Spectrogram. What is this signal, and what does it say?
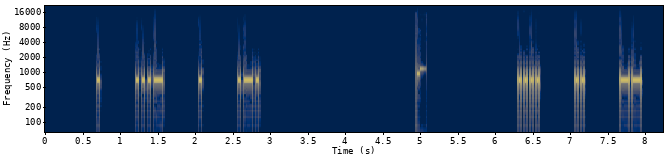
Morse code, heard as a keyed tone, about 30 wpm, spaced as for 14 wpm, 690 Hz. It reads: EVER HIM
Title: 4x Character Spacing - Top 500 Words - 30wpm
